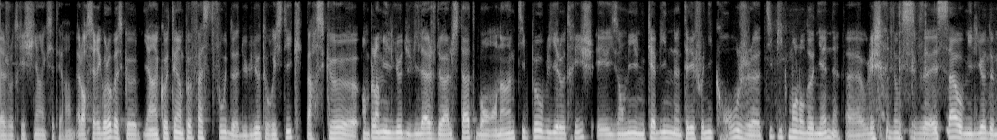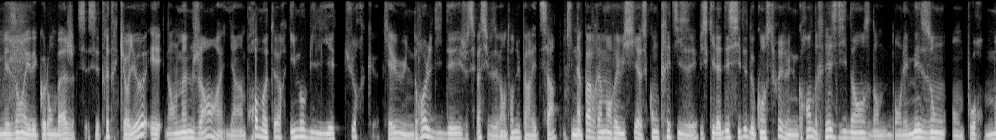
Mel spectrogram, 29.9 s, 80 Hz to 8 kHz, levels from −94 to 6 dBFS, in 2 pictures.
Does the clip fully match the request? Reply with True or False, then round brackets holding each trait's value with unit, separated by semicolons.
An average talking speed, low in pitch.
False (230 wpm; 110 Hz)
